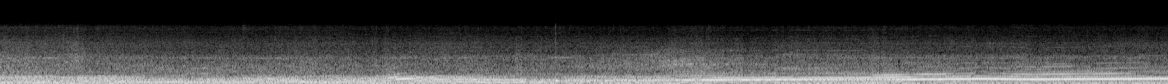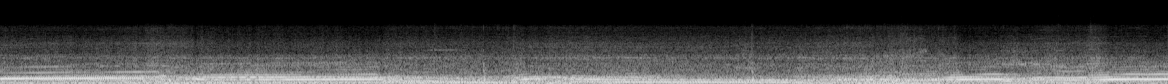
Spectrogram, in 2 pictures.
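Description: Jaguar XJS race car's engine heard from inside the cabin, running hard under full acceleration. Its note climbs and then drops at each gear change, several times over.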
